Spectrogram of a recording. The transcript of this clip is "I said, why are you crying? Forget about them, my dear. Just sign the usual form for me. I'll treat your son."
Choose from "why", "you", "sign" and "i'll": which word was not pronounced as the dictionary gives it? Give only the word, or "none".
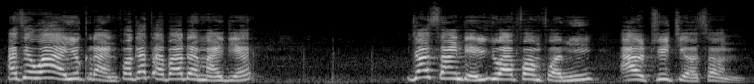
none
